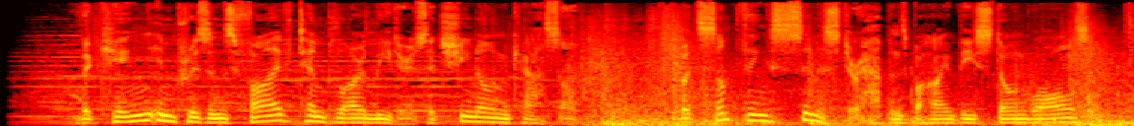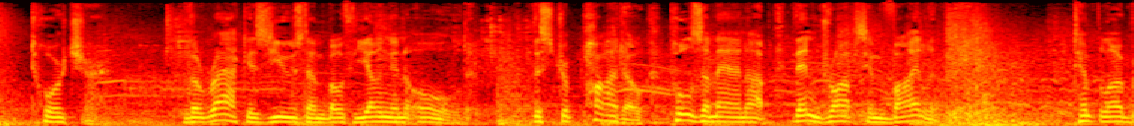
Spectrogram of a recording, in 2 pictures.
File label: male narration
